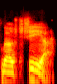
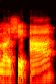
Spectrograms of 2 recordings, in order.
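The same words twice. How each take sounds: First: The stress is on the second-to-last syllable. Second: The stress is on the last syllable. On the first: The speaker calls it right. "accent is on the next to the last syllable" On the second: The speaker calls it wrong. "the accent is not on Moshiach"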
